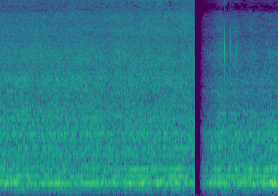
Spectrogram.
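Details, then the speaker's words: Kenmore Elite washer that wouldn't spin, after lid switch fix; test on spin cycle gives steady smooth drum whirring with water draining underneath, no knocking or scraping; drains and spins normally. "hopefully we'll have have uh what we're looking for with the water draining out and going into a spin cycle"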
